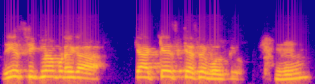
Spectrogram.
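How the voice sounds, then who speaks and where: A man's voice: very high-pitched, moderate pace. A man giving a conversational devotional class, checking in with listeners and acting out examples. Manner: conversational teaching with frequent check-ins and acted examples. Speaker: devotional lecturer. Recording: dull lo-fi recording.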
